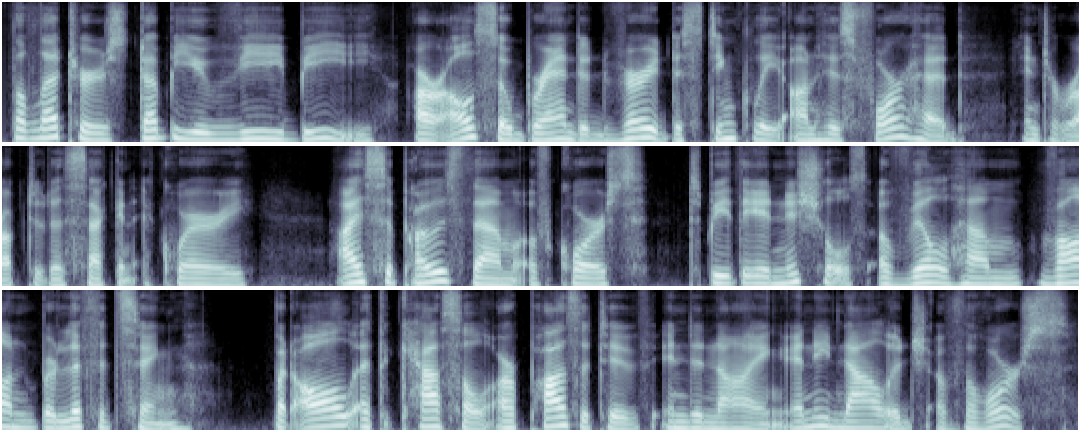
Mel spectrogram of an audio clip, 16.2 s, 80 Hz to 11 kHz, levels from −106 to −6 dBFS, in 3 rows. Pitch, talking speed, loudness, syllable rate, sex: 155 Hz, 160 wpm, -20 LUFS, 5.3 syllables/s, female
